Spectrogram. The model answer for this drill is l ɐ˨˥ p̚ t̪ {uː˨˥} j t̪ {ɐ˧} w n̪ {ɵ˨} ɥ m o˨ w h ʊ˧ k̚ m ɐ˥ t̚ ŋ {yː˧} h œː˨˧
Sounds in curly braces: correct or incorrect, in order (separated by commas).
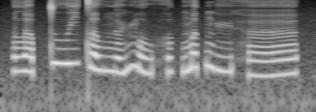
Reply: incorrect, correct, incorrect, correct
